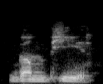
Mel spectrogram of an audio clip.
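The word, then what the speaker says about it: गंभीर: So this is nothing other than a ma sound. The dot represents ma. It's in a conjunct with bhi. And so this word is pronounced gambhir.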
